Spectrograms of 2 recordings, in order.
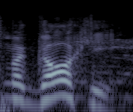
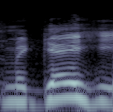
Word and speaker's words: McGahee: Let me see if I can help you out I think that's McGawkey. It's McGahee. McGahee.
